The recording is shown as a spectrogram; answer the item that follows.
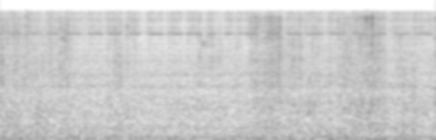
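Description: Plastic mailing bag rustling and crinkling as it is handled, a few soft crackles over steady microphone hiss.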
